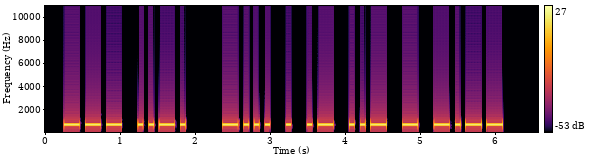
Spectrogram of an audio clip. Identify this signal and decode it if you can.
Morse code, heard as a keyed tone, about 17 wpm, 700 Hz. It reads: OF BEAUTY
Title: Pangram Challenge v2 - 17wpm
